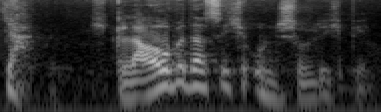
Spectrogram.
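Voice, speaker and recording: Bewildered accused man, radio drama, very husky, wildly varying pitch, agitated, halting, indignant. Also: animated. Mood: uneasy, hesitant. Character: anxious, bewildered accused man, protesting his innocence, indignant. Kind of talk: German radio play acting.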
